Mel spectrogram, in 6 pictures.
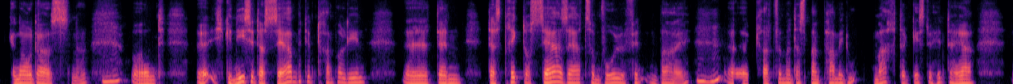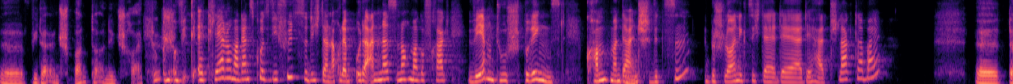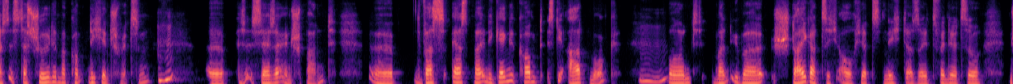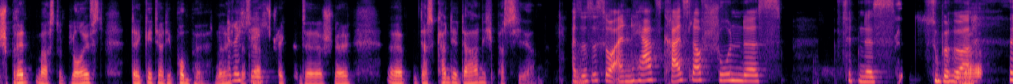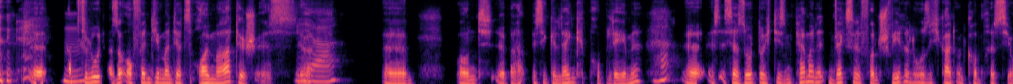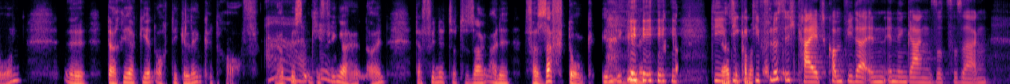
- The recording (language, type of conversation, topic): German, podcast, Wie trainierst du, wenn du nur 20 Minuten Zeit hast?
- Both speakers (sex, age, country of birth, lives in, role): female, 45-49, Germany, Germany, host; male, 65-69, Germany, Germany, guest
- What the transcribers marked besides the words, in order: other noise; chuckle; laugh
